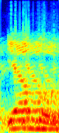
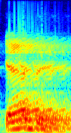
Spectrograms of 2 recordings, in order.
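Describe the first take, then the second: First: The final bounce sounds like a short o. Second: The final bounce sounds like a short e. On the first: The speaker calls it wrong. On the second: The speaker calls it right.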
